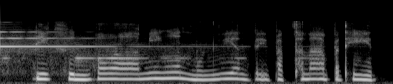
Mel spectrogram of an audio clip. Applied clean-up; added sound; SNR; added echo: neural diffusion model UNIVERSE++.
